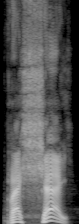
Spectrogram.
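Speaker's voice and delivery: drawn-out goodbye in a put-on voice; stubbornly cutting off the nephew; холодное прощание. A narrator's reading. Scrooge dismisses him once more. (упрямо выпроваживая)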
